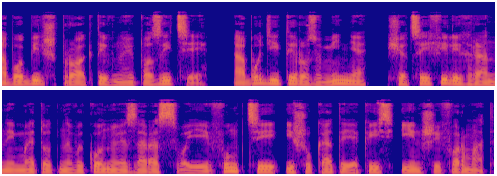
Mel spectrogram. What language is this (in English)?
Ukrainian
